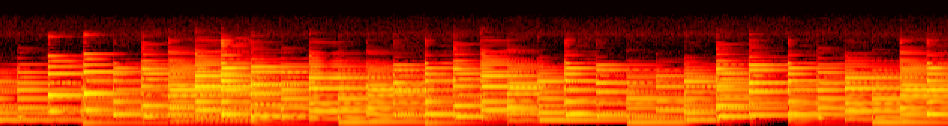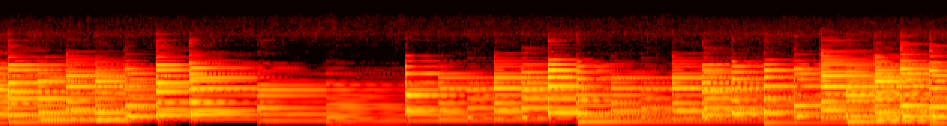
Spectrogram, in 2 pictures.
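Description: Background piano music, a steady flow of struck notes that ring and die away. The notes fade out about sixteen seconds in and pick up again about two seconds later.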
